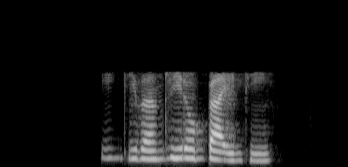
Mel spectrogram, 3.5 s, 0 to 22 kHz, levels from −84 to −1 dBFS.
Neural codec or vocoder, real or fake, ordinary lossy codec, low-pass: autoencoder, 44.1 kHz, a latent of 192 numbers a frame, MeloTTS; fake; AAC, 16 kbps; 3.6 kHz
